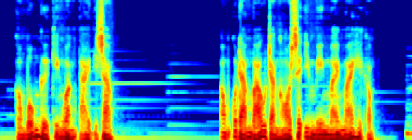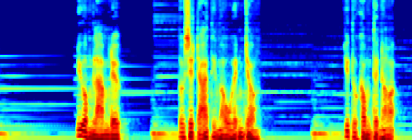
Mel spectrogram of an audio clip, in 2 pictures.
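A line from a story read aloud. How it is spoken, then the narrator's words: Urgent close whisper. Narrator (Vietnamese): bà ấy vội níu tay lại, ghé sát miệng mà thì thầm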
